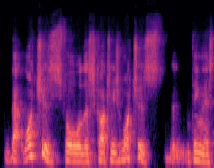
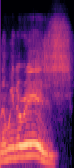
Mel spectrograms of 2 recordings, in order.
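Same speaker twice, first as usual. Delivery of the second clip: louder, higher big-reveal announcement; the final envelope-opening line, louder and higher; awards announcer; 5 semitones higher, 5 dB louder than usual. Acted. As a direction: hold the suspense, then land it.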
